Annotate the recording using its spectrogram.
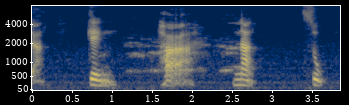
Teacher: ระดับเสียงก็ต่ำสุดมีเสียงคงที่สม่ำเสมอ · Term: เสียงเอก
